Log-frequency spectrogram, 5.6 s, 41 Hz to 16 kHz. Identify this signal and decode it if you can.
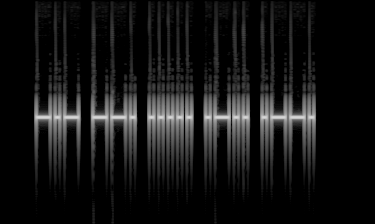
Morse code, heard as a keyed tone, about 17 wpm, 700 Hz. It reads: KG5LP
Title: USA Call Signs - 5 Characters - Repeated 3x - 17wpm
